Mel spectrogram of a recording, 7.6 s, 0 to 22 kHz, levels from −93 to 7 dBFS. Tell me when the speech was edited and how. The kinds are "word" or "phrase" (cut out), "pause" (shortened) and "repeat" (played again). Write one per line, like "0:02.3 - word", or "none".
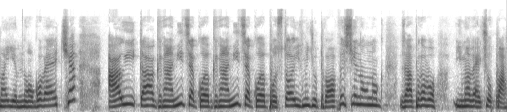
0:02.1 - word
0:03.2 - repeat
0:04.8 - phrase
